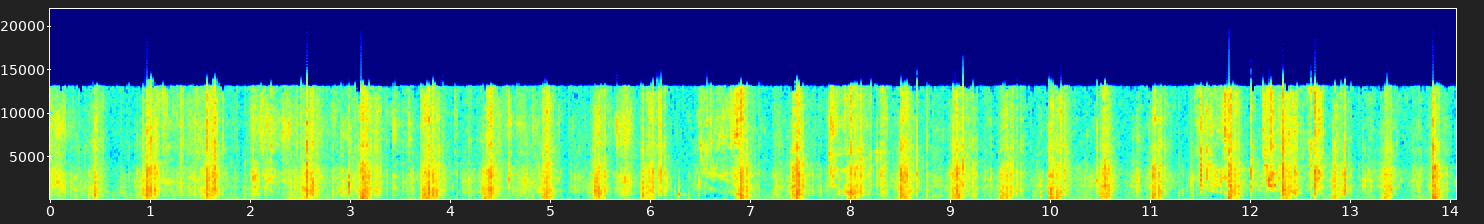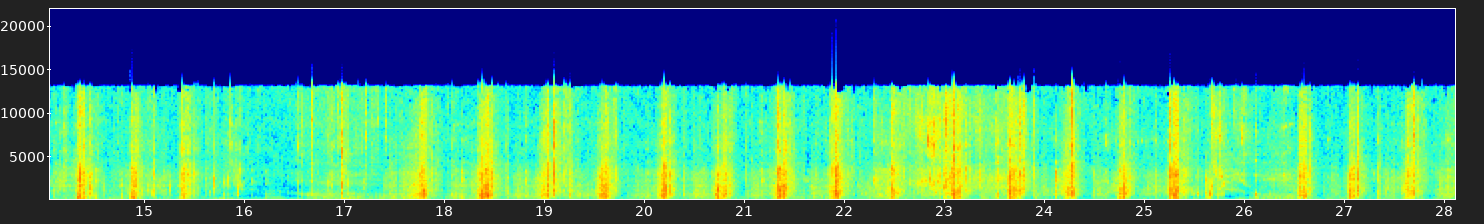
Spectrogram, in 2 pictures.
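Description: Crushed ice with passion fruit pulp being bitten and chewed close to the microphone: loud, repeated crunching, about three crunches a second, with a brief lull about halfway through.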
